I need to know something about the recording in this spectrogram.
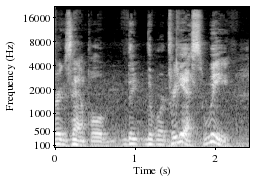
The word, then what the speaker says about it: oui: It's like when, in French, for example, the word for yes, oui, it's spelled O-U-I, even though to our English ears we would imagine that being spelled with a W.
